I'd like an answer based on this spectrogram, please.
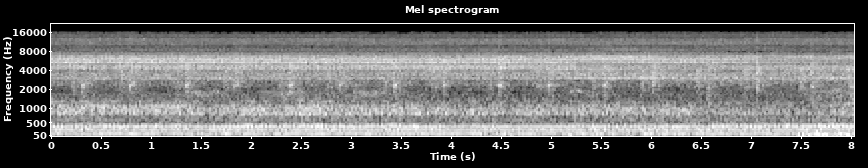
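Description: Milking machine's small petrol engine and vacuum pump running steadily, with a faint rhythmic click about twice a second from the pulsator.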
